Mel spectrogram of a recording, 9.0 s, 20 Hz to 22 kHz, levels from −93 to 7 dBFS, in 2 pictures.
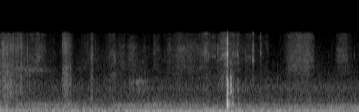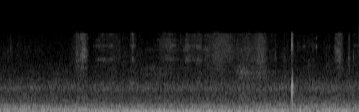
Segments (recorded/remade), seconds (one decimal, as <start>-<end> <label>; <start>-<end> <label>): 0.0-9.0 recorded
